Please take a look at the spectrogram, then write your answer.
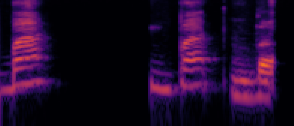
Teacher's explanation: Eu não solto o ar. Eu faço todo o movimento do T, mas eu não solto o ar. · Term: stop T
